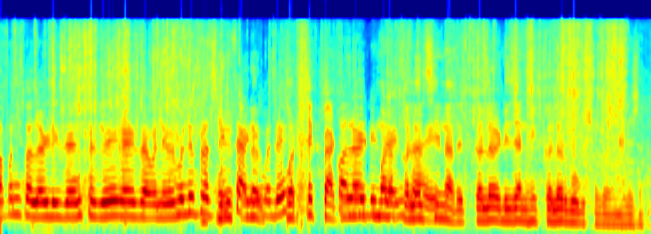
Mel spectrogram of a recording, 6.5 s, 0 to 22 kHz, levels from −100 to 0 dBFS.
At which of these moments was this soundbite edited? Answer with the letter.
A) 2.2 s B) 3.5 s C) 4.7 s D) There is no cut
D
